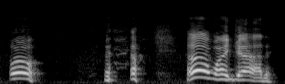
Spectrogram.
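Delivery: cracking up mid-story; real laughter. Real, not acted. Laughing at the nurse's slowness, cracking up.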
